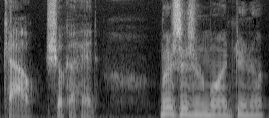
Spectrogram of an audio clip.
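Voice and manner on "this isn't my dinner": slow, loud indignant huff; huffy. Acted. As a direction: huff it out, put out and stubborn. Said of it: "she huffed".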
